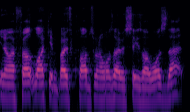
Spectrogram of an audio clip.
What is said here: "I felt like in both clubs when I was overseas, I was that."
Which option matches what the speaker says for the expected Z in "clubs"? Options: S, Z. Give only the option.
Z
